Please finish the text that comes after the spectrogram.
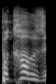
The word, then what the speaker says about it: because: 회화방 가시면 because 이렇게 쓰시죠. 발음하실 때도 because라고 얘기하셔야 되지만 because 이렇게 약화도 많이 해요.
